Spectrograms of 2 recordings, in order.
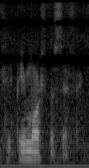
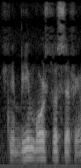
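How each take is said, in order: First: Much softer, sleepy mumble from bed; half asleep. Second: Said in the usual way. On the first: Retold or imitated. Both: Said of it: "I'm half asleep".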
